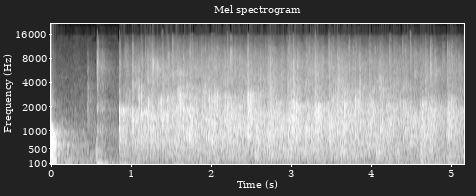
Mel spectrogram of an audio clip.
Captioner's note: audience claps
